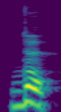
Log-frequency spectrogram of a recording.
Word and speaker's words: deux: Você não vai pronunciar nem o U nem o X. É porque, na verdade, o E, U, E, E, E. Exatamente. Então faz a boca do O e fala E. E, E.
